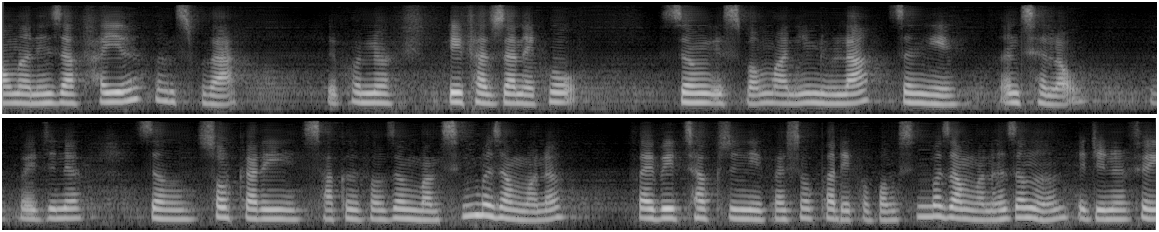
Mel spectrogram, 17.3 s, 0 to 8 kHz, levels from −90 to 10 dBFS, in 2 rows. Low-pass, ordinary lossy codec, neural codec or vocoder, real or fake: 7.2 kHz; none; codec, 16 kHz, 0.3 kbps, FocalCodec; fake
